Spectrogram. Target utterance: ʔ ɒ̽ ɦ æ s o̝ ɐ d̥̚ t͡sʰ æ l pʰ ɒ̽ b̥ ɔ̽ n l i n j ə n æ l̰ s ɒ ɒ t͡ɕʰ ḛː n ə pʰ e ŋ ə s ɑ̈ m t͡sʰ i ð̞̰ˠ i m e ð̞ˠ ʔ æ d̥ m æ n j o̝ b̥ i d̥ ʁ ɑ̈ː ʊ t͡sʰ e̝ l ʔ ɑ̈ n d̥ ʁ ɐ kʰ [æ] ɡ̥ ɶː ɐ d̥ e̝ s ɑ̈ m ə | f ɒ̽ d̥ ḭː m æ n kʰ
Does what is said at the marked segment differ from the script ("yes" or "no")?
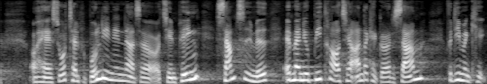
no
